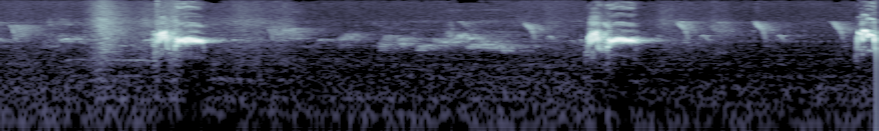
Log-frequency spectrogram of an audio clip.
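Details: Caged female red-whiskered bulbul calling to draw a male or for pairing: two loud bursts of two bright whistled notes about two seconds apart, with softer chirps and twitters scattered between.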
